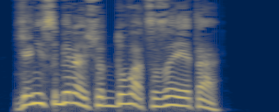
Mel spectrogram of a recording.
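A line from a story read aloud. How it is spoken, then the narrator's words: Near-hysterical shout. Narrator (Russian): чуть ли не в истерике выкрикнул он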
